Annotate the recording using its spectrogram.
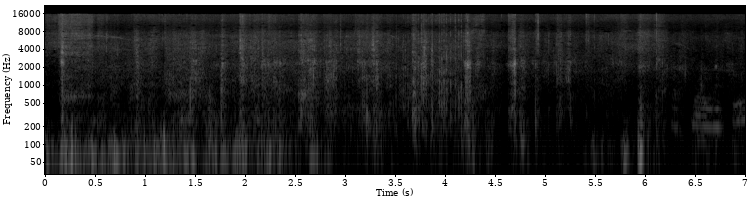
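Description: Footsteps crunch on gravel and dry ground.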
